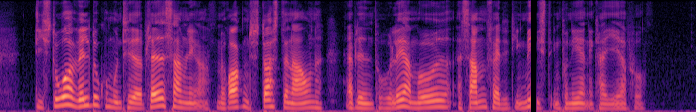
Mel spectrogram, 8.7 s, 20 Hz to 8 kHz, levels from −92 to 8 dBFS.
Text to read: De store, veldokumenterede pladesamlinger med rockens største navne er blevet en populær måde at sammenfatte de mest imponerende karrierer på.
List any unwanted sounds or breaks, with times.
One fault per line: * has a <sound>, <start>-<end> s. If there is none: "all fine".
* has a dropout, 6.6-6.7 s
